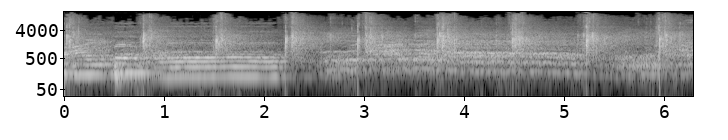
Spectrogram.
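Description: Slow worship singing led by a man's voice into a microphone, holding long notes, with other voices singing along. A sharp beat marks time about every three-quarters of a second.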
